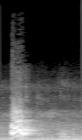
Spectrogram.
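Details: A single short, sharp dog bark, loud and abrupt, fading quickly into quiet background.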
